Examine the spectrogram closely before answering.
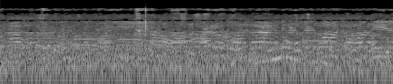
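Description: A young boy recites loudly in a chanting voice close by.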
